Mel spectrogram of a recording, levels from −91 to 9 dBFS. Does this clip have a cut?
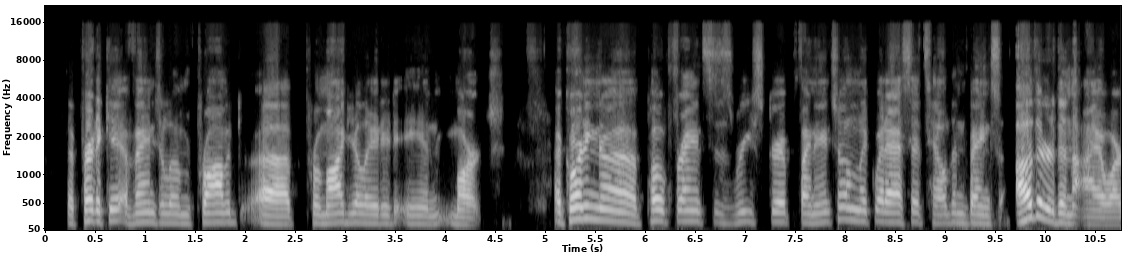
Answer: no; 0 cuts

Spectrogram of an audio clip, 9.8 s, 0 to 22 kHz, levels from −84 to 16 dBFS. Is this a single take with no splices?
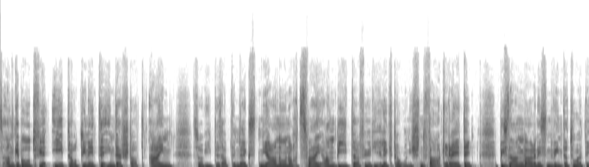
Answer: yes; 0 cuts

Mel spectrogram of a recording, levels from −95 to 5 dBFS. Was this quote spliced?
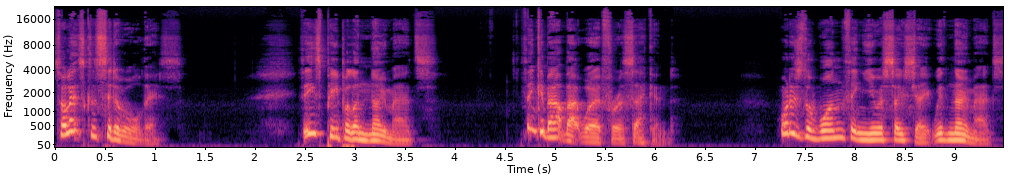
no; 0 cuts

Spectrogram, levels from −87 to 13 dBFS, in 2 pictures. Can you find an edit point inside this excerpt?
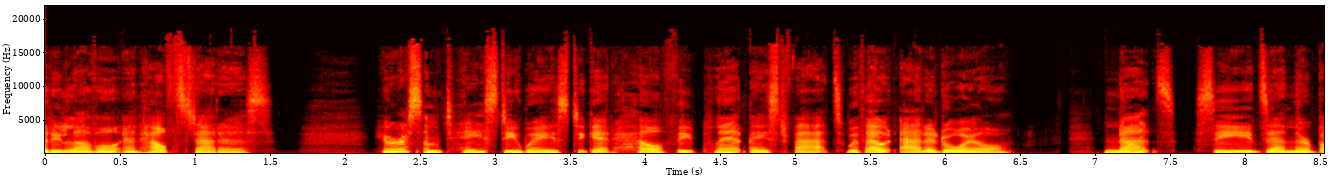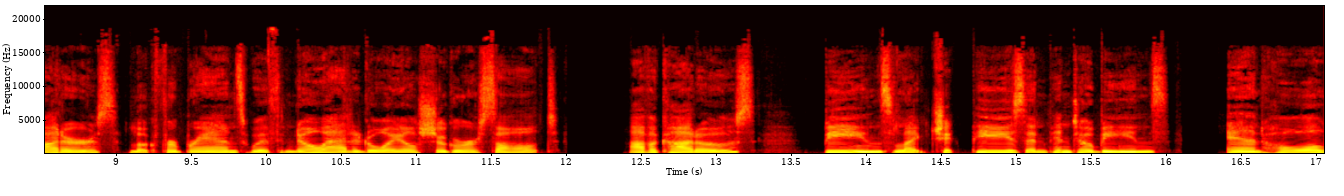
no; 0 cuts

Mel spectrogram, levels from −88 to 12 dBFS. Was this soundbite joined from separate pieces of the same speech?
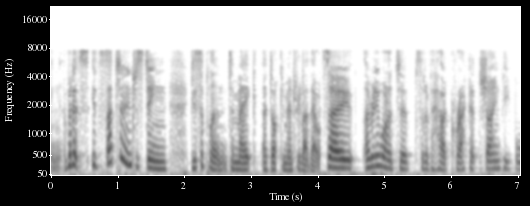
yes; 1 cut; at 4.0 s

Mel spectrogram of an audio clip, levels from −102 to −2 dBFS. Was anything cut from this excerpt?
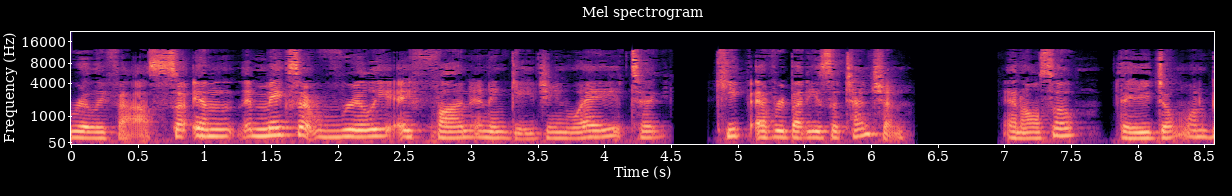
no; 0 cuts

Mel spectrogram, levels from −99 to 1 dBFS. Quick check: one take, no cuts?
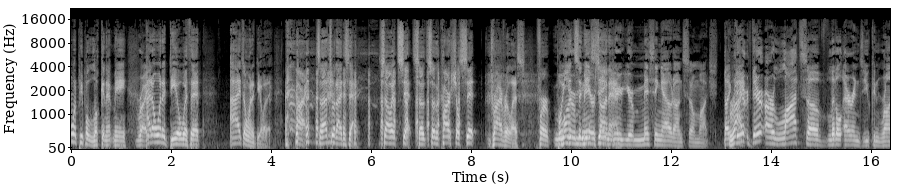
no; 1 cut; at 3.4 s

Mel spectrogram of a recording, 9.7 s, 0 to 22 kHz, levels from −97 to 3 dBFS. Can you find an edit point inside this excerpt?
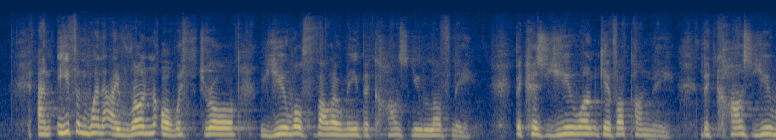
no; 0 cuts

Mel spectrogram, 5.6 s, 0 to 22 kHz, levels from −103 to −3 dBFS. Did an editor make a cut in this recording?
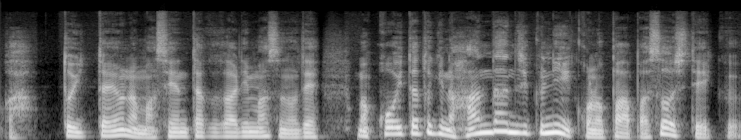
no; 0 cuts

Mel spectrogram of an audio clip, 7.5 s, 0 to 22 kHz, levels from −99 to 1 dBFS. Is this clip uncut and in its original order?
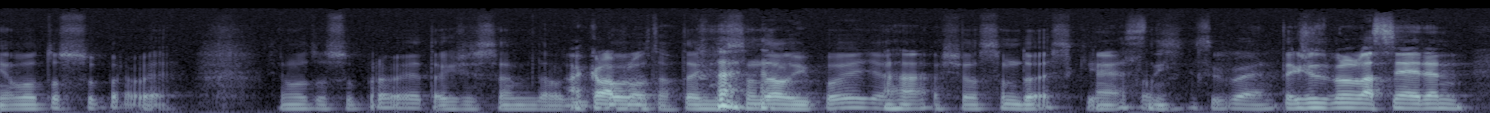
yes; 0 cuts

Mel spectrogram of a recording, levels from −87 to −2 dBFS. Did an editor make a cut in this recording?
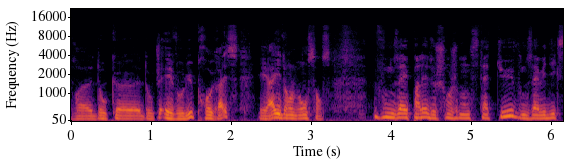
yes; 2 cuts; at 1.1 s, 3.7 s

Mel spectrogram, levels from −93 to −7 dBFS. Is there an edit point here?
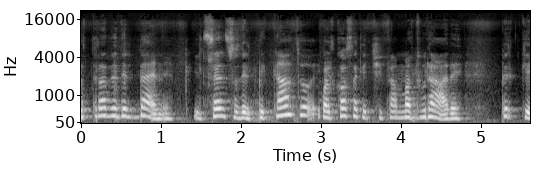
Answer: yes; 2 cuts; at 1.4 s, 3.0 s

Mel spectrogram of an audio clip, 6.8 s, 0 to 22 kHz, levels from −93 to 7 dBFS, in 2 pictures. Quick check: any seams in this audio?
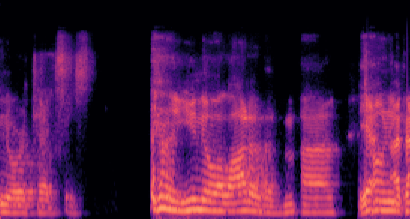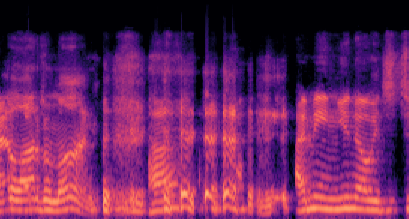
yes; 1 cut; at 3.0 s

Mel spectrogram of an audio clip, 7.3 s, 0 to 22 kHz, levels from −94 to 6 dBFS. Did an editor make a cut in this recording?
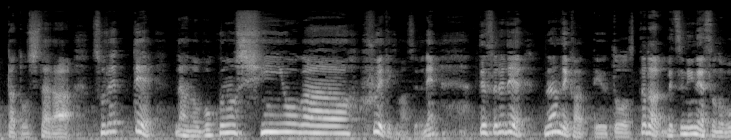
yes; 2 cuts; at 4.8 s, 6.3 s

